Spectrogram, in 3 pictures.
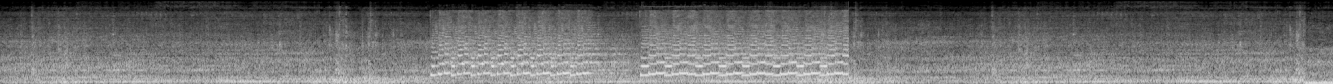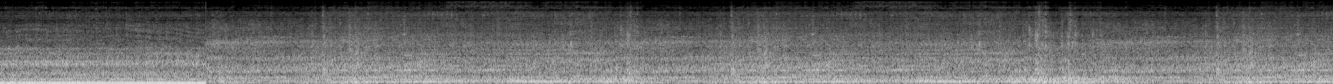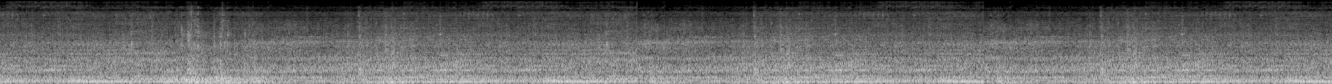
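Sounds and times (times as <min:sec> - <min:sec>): warbling vehicle horn: 0:04.3 - 0:08.5.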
